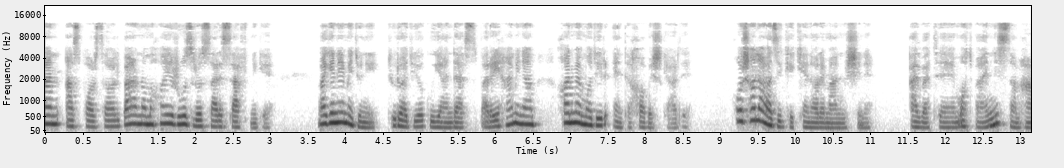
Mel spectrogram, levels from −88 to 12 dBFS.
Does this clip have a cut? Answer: no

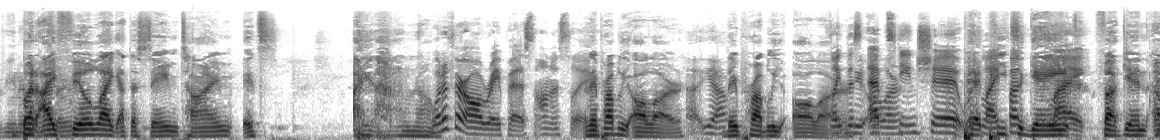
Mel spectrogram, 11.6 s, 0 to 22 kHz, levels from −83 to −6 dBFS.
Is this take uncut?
yes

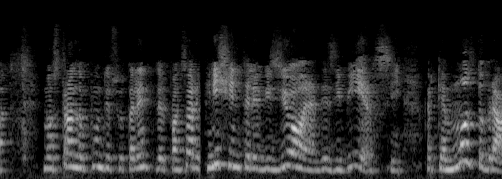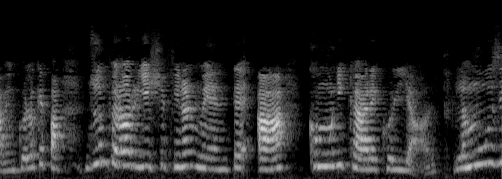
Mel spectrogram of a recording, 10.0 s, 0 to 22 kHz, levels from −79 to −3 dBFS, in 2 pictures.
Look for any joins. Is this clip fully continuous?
yes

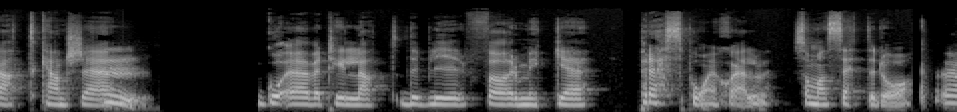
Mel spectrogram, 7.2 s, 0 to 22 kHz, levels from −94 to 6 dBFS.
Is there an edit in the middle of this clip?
no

